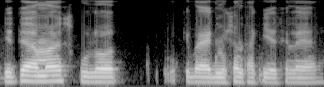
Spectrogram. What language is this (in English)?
Assamese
